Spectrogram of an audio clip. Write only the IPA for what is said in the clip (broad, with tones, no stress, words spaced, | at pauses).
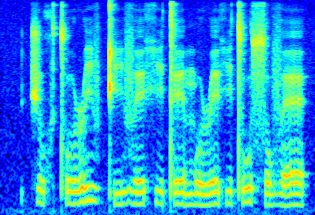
t͡ʃʊ˨˩xtʼʊ˨˩ɹi˥˧v kʼi˩˧ve˩˥ xi˩˥tʼe˨˩mʊ˨˩ ɹe˧xi˨˩ tʼu˥˧so˩˧vɛ˩˧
